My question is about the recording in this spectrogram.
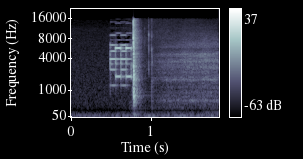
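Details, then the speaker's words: JAZZ Joystick mouse alternative in mouse mode: a short bright chirping beep of about a third of a second, then a click, confirming the joystick has entered learn mode before diagonals are turned on. "i'll show you now really quickly the diagonals and i'll put it back into learn mode for this"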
